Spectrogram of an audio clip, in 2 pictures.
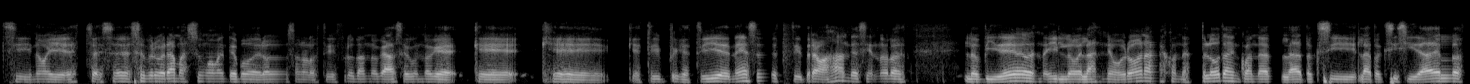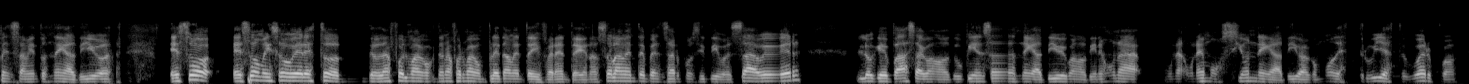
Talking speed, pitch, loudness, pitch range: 180 wpm, 130 Hz, -25 LUFS, 120-145 Hz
